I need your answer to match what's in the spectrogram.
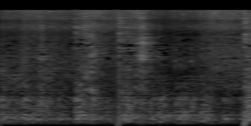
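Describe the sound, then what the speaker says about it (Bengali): Spices stirred together with salt and turmeric in a cooking pan for an egg and potato curry, a steady scraping and light sizzling texture running continuously with a couple of sharper utensil knocks. "মশলার সাথে লবণ হলুদ বেশ ভালো করে মিক্স করে দেবো।"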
